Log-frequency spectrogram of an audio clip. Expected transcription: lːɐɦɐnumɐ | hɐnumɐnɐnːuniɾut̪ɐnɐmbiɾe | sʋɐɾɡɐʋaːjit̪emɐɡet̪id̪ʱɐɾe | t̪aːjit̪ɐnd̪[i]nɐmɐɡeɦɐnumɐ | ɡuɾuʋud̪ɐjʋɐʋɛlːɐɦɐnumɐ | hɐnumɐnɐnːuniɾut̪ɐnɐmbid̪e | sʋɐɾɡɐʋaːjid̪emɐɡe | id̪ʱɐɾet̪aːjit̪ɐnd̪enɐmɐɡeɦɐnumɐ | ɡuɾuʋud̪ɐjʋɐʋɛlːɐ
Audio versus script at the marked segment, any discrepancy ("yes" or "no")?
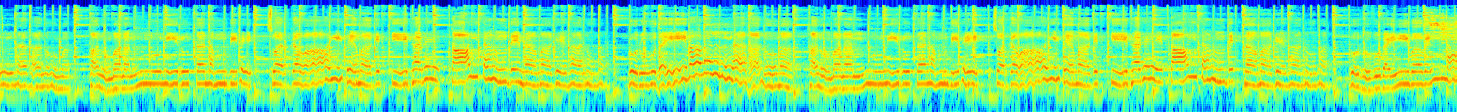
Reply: yes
